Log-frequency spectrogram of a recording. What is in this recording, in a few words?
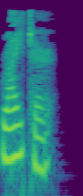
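"writer", US English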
